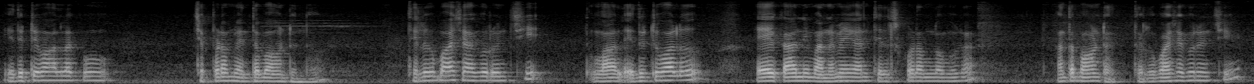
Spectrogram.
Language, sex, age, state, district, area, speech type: Telugu, male, 18-30, Telangana, Ranga Reddy, urban, spontaneous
